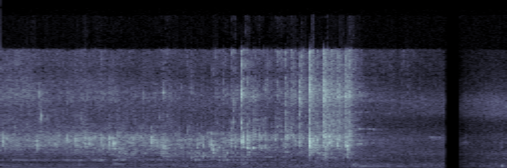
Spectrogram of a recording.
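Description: Soaked rice and its soaking water, one glass of rice to two of water, poured into a cooking pot for pulao: a steady close splashing pour lasting about three seconds, then abrupt silence.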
